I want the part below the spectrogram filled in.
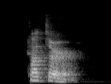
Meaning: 1. utility knife, box cutter, Stanley knife (tool used to cut) 2. cutter (vessel)
- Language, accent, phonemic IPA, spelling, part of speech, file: French, Canada, /kø.tœʁ/, cutter, noun, LL-Q150 (fra)-cutter.wav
